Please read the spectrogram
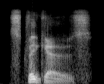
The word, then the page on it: strigose: British English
